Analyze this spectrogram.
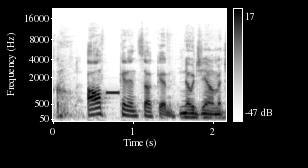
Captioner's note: beep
